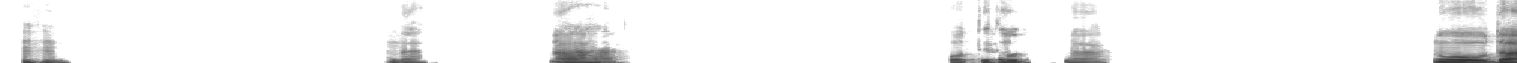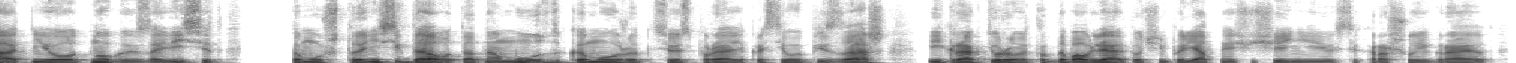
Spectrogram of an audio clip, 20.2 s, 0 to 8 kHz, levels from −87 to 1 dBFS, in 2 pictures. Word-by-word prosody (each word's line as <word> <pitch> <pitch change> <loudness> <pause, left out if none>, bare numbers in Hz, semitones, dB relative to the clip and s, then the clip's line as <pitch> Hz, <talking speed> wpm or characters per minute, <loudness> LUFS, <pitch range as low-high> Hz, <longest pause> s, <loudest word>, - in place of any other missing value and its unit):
Мгм. 120 0 -6 2.1
Да. 115 -1 -8 0.8
Да! 125 -3 -3 2.2
Вот 115 -1 -6
это 145 +1 0
вот, 130 -1 0 0.2
да. 115 -1 -10 2.2
Ну 125 +2 +5
да, 125 -4 +6
от 105 - -3
неё 115 0 +3
вот 115 +1 +1
многое 115 -4 +1
зависит, 115 +4 -3 0.4
потому 120 0 +1
что 120 +1 0
не 120 +1 +3
всегда 130 +1 +5
вот 110 -1 0
одна 110 0 0
музыка 125 +1 +1
может 120 -1 +1
всё 120 0 -3
исправить, 115 -1 -1
красивый 115 +1 -4
пейзаж. 120 +5 0 0.3
Игра 125 0 +3
актеров 120 0 +2
в - - -1
это 120 - -6
добавляет 120 0 +4
очень 115 -1 -5
приятное 115 -1 -1
ощущение, 105 0 -6
если 105 -1 -10
хорошо 110 -1 -5
играют. 110 0 -3
115 Hz, 110 wpm, -23 LUFS, 110-125 Hz, 2.2 s, да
